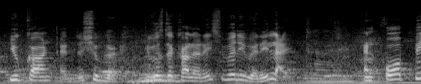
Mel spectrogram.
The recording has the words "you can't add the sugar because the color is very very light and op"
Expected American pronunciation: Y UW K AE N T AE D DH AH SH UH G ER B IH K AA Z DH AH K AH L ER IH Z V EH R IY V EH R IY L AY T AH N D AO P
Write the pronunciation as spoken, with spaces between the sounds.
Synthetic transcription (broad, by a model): Y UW K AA N T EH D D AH SH UH G ER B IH K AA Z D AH K AH L ER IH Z V EH R IY V EH R IY L AY T AH N D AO P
